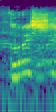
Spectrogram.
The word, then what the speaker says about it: कृष्ण: कृष्ण कहने में जीभ घूमती है, बोलिए घूमी, जिसकी नहीं घूमी गलत बोल रहा। मतलब हाँ, उच्चारण ऐसा ही है, अगर उच्चारण सही करेंगे तो जीभ घूमेगी।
